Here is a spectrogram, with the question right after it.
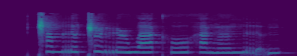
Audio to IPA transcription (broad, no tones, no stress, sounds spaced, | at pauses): ǁ ã m r ə ǁ ə˞ r ə˞ w a kʰ o h a ŋ ə̃ː ŋ r ə̰ ŋ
